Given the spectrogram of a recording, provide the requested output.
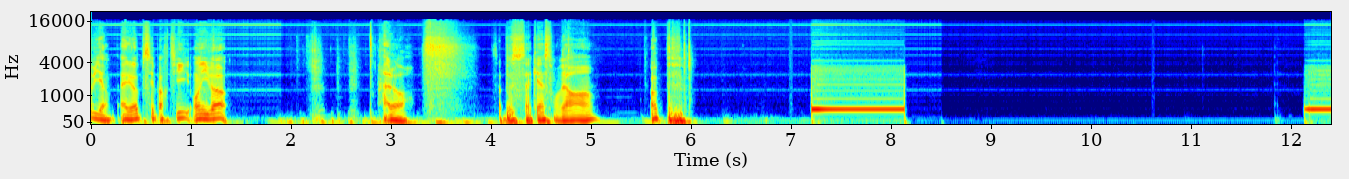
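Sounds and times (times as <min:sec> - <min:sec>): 
speech: 0:00.0 - 0:01.4, 0:03.0 - 0:03.6, 0:04.2 - 0:06.0
ringing tone of an outgoing telephone call: 0:07.2 - 0:08.2, 0:12.2 - 0:12.3.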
